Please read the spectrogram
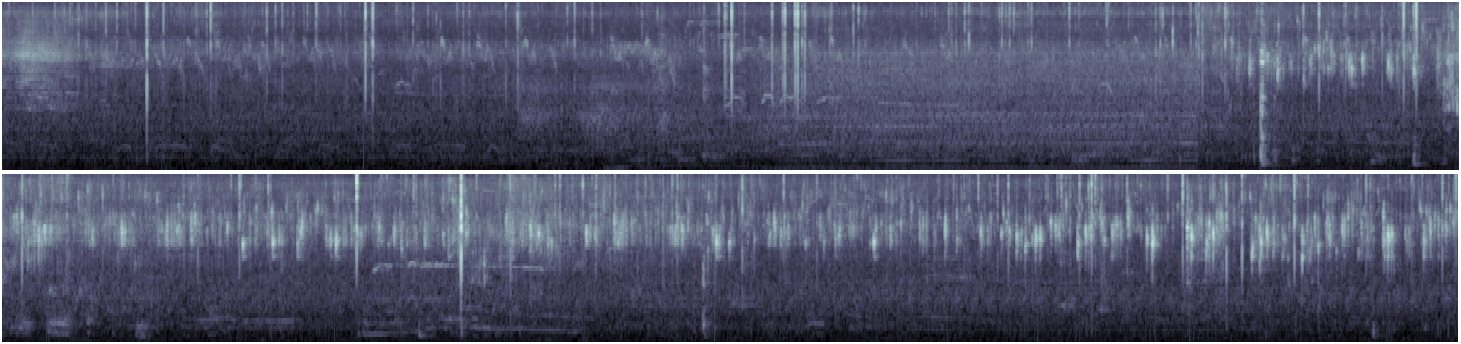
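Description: Quiet with a few scattered clicks, then from about twelve seconds in a dense, steady crackling of small pops: hot grilled vegetables sizzling in their oil and juices.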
